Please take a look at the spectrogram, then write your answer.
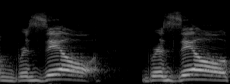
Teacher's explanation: Eu falo Brazil, Brazil, com esse dark L, com esse L negro que eu faço no final, que eu coloco a minha língua lá em cima. É uma forma de falar e você coloca mesmo, ele vai lá no céu da boca, Brazil, e volta, certo?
